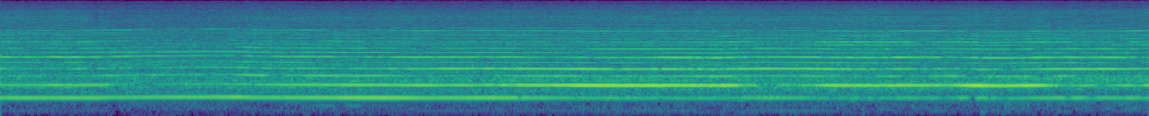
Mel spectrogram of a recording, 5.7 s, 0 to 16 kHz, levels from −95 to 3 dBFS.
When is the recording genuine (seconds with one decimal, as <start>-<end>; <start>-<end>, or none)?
0.0-5.7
